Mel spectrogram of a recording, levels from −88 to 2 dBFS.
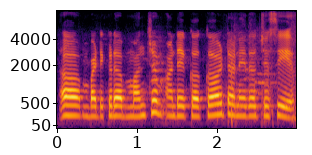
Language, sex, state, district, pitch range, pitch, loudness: Telugu, female, Andhra Pradesh, Annamaya, 210-225 Hz, 215 Hz, -14 LUFS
